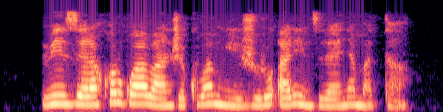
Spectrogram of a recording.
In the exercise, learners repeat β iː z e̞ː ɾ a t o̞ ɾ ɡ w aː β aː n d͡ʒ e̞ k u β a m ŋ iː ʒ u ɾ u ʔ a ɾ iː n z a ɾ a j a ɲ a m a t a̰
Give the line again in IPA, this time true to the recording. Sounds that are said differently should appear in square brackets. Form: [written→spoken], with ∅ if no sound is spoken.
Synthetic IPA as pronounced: β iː z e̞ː ɾ a [t→k] o̞ ɾ ɡ w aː β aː n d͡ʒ e̞ k u β a m ŋ iː ʒ u ɾ u ʔ a ɾ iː n z [a→i] ɾ a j a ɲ a m a t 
